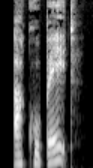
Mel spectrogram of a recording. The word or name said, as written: akrobat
